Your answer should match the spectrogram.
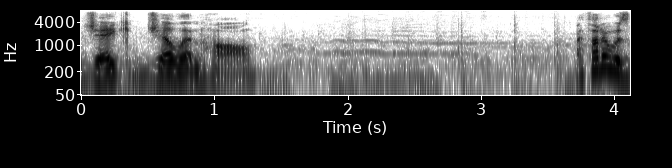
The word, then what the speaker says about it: Gyllenhaal: It was like a It's It's pronounced Jake Gyllenhaal. I thought it was Gillan Gahula. I just choose to say I just choose to say Gillan Hall.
